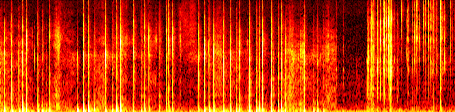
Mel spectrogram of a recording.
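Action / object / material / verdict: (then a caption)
tap / cardboard and plastic blister pack / plastic / none. Long nails tap and scratch a Pritt Patafix package, a cardboard and plastic blister pack with the white putty visible inside. A rapid run of crisp, dry clicks comes with bright, crinkly plastic scratching. After a brief lull near the end, a final burst of high scratching follows.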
